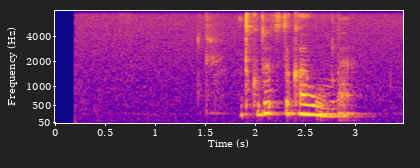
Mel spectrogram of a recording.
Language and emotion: Russian, neutral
